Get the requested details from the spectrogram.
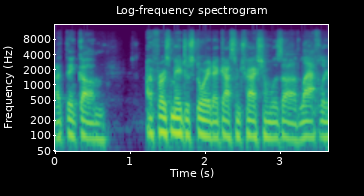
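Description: A man's very deep, low voice with an American accent, ordinary pitch variation and a quiet background. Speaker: beer writer and podcaster. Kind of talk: casual chat.

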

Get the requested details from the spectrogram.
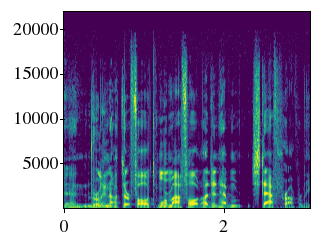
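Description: A man with a very deep, low voice and a Texan accent speaks with fairly even intonation in a very clean recording with a silent background and a dry, close sound with no echo. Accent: Texan, noticeable. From Texas. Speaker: personal injury attorney. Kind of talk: casual interview chat.

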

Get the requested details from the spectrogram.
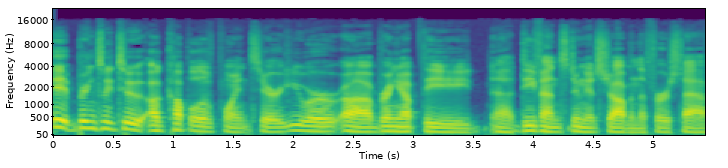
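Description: A man's plain, everyday voice, medium in pitch, with lively intonation, a moderate pace and hardly any pauses, on a very clean recording with a silent background. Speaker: sports podcast host. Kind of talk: sports recap discussion.

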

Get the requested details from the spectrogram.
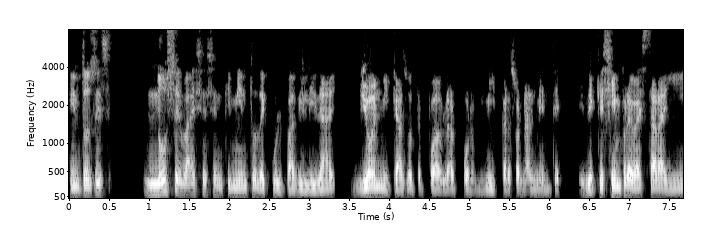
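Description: A man talks in a normal speaking voice at a moderate pace. His pitch is medium for a man, with ordinary pitch variation. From Mexico. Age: 50s. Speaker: TV journalist, bereaved father. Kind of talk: interview, personal testimony.

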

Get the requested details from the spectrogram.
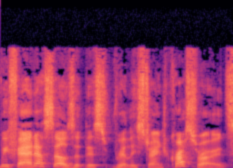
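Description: In a very clean recording with a silent background, a woman with an Australian accent speaks with lively intonation. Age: 20s. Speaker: union organiser and activist. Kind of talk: casual chat.

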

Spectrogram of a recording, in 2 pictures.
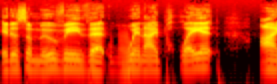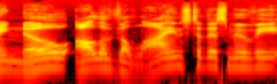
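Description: Here is a man with a plain, everyday voice and an American accent, medium in pitch, at a moderate pace. The recording is very clean, with a silent background. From Southern California desert. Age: 40s. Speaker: podcast host, movie reviewer. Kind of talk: solo movie ranking monologue. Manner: casual, with filler words.

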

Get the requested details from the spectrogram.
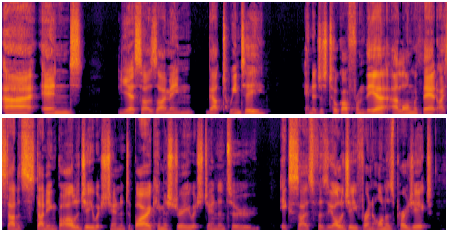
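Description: A man with a New Zealand accent and fairly low pitch in a very clean recording with a silent background. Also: fairly even intonation, moderate pace. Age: 30s. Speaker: running coach and sports scientist. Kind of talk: casual interview.

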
